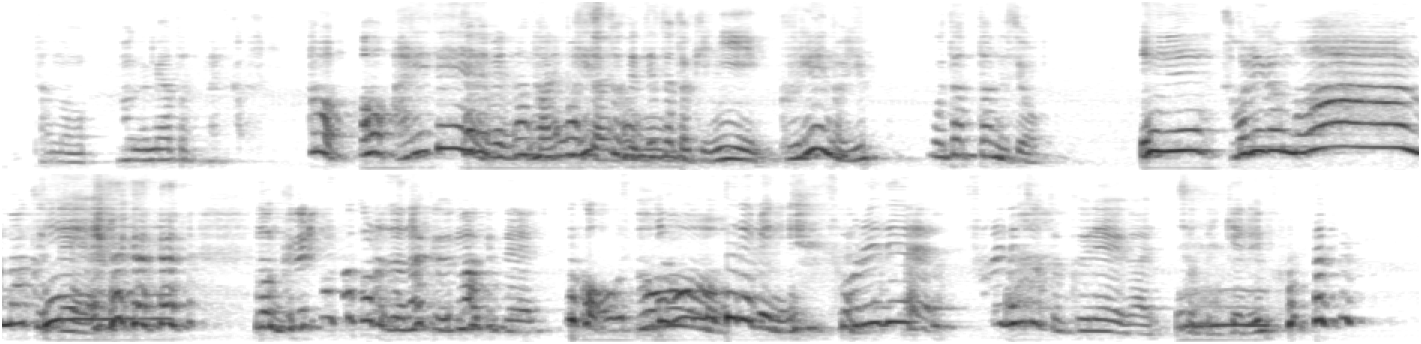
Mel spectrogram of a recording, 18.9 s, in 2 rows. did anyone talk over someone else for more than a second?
Yes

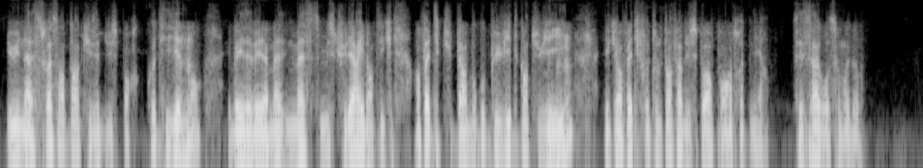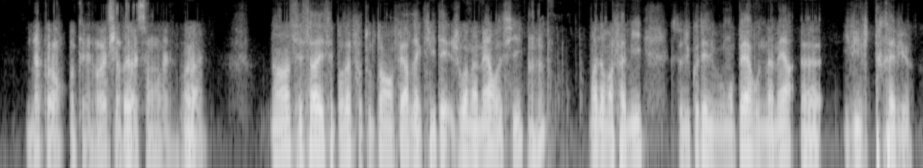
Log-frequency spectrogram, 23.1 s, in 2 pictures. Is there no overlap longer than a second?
Yes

